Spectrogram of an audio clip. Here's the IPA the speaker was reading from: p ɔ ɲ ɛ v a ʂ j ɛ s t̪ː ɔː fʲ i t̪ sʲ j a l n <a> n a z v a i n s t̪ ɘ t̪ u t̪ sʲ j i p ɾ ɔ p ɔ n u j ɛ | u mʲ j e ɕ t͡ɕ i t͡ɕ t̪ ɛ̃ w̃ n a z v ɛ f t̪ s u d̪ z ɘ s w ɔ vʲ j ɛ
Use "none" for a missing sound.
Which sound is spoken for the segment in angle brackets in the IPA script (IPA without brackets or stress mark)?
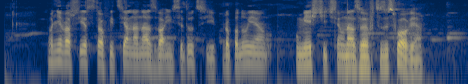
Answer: a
